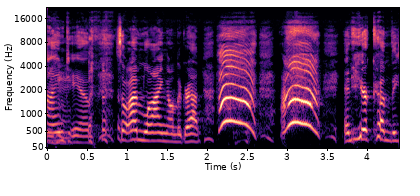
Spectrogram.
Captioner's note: screaming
